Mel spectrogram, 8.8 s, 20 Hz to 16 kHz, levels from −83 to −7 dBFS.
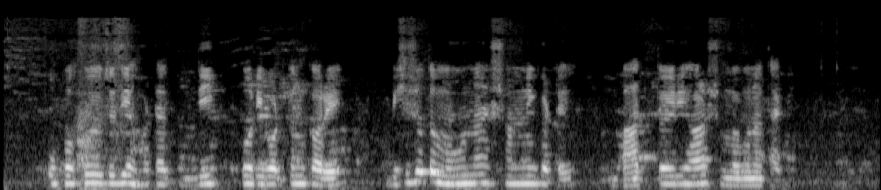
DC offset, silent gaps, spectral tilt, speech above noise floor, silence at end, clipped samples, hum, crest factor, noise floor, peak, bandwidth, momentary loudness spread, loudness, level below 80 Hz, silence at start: under 0.1%; none; -7 dB/octave; 28 dB; 0.85 s; under 0.1%; none; 16 dB; -52 dBFS; -10 dBFS; 11.5 kHz; 12 LU; -25 LUFS; -50 dBFS; 0.05 s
